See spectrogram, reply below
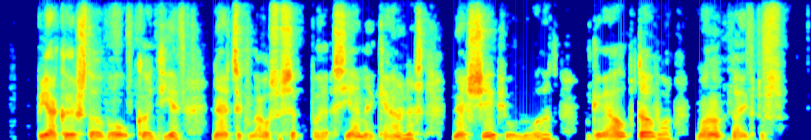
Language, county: Lithuanian, Kaunas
